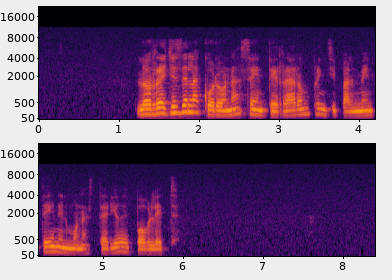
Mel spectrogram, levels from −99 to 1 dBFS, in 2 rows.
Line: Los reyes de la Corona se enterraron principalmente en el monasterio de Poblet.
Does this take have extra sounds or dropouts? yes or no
no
